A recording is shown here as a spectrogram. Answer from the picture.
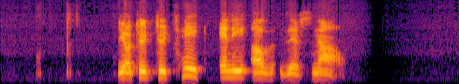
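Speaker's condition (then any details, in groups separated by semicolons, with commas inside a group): No condition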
